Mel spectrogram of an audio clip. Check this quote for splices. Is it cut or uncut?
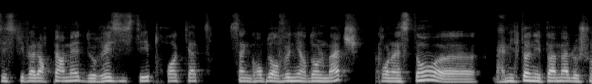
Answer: cut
